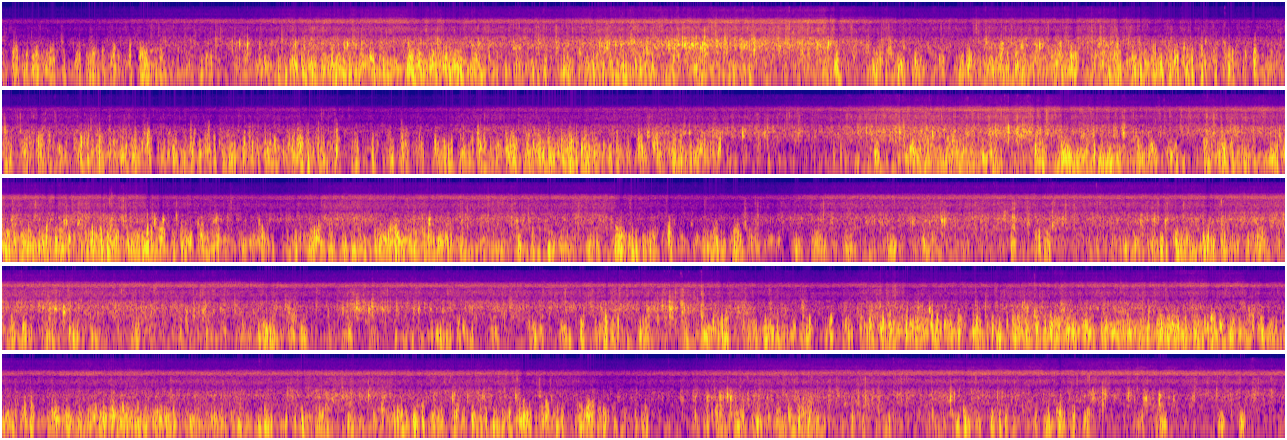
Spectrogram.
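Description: Wind rushing over a phone microphone filmed from a moving vehicle: a loud, uneven rush that eases briefly about ten seconds in.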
